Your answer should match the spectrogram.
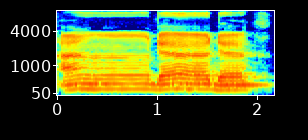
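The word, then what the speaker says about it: أَنْدَادًا: ya Min dunillahi andada perhatikan di sini ada tanwin fathatain di atas huruf Dal kita bacanya barusan andada Padahal di sini tulisannya and dan Jadi huruf Dal yang kedua ini huruf dalnya harakatnya fathatain itu dan tapi kenapa kita bacanya barusan Da jadi dipanjangkan dua harakat jawabannya karena kita berhenti maka yang awalnya dan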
